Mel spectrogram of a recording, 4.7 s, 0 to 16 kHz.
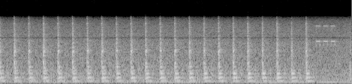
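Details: Singer Quantum L-500 sewing machine, pressing the stitch length/width plus buttons (max length 5.0, zigzag width 9.0): steady run of short soft beeps; normal button feedback.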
